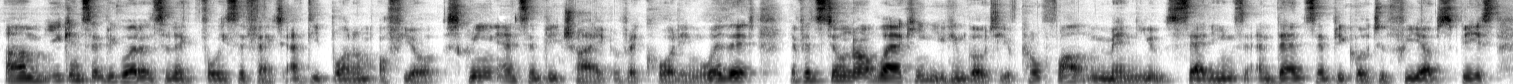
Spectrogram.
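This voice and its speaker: A man's voice: medium pitch, a little fast, few pauses, mellow. A man narrating a how-to tutorial as its host, in an instructional, step-by-step manner.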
